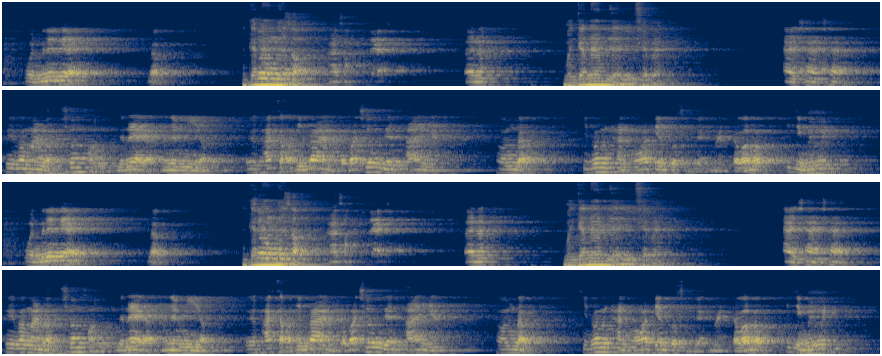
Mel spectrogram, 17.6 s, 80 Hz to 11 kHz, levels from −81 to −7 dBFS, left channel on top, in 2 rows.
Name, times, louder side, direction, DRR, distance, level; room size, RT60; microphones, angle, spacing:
voice 1, 0.2-0.8 1.5-1.6 2.5-3.0 3.3-3.4 3.7-3.8 4.6-4.9 7.8-8.4 8.8-10.8 11.2-13.2 13.7-14.1 14.6-17.0, right 1 dB, 40° right, 1 dB, 1.1 m, -28 dB
voice 2, 2.4-3.0 5.6-6.6 9.3-9.5 16.8-17.0, left 2 dB, 5° left, 2 dB, 0.8 m, -25 dB
12.0 x 4.3 x 5.8 m, 1.2 s
head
